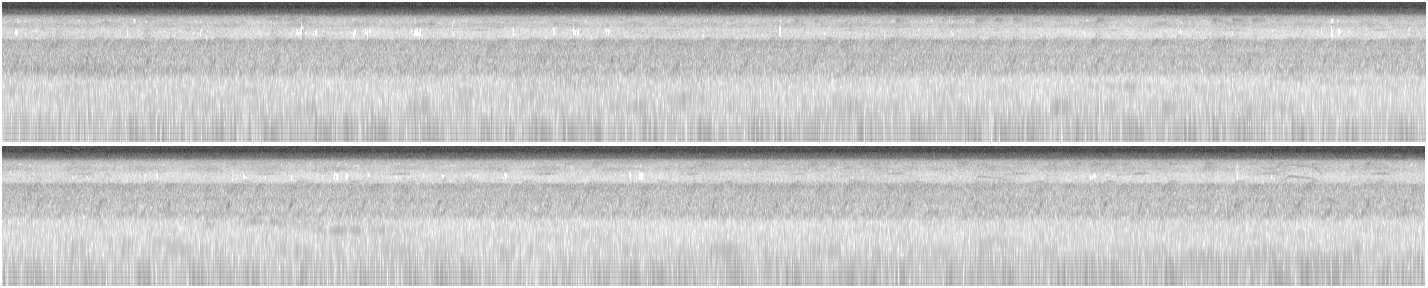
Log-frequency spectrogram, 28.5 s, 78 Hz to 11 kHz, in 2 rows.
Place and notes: Mompós-Guataca, Mompós, Bolívar, Colombia - Ranas en la vía a Guataca
Al atardecer, en este sector inundaba del río Magdalena se escuchan los insectos, aves y ranas que habitan la zona.
May 2022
